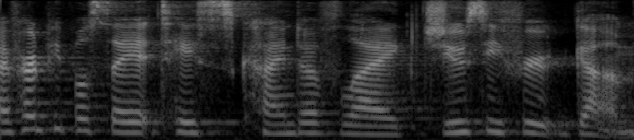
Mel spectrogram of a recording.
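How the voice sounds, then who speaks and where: A woman with an American accent, a normal speaking voice, a fairly quick pace and fairly even intonation. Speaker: lifestyle blogger. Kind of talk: casual home tour talk to camera.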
